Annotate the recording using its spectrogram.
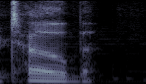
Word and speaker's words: Tobe: I always wondered Tobe because it's T-O-B-E, so it could be Tobe, you know, long O.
